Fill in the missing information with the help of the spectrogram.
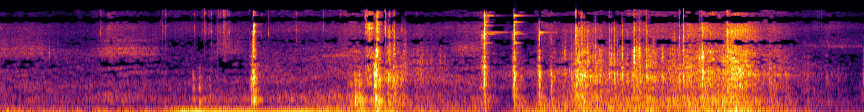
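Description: Metal door latch on a box truck's rear door clicking and clanking as it is released, then the spring-lift roll-up door rattling as it rolls up, for about two seconds near the end.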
